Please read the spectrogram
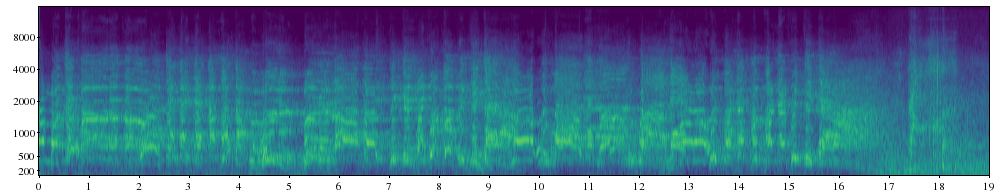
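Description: Māori kapa haka group of men and women chanting a haka in unison, loud rhythmic shouted chant. Near the end the chant stops and crowd noise follows.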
